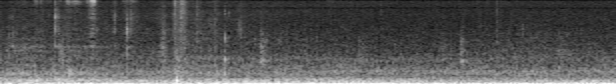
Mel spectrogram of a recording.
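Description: Faint handling sounds: light clicks and rustling of a plastic GPS puck and its cable being turned over in the hands, mostly in the first couple of seconds, over a steady low hum.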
